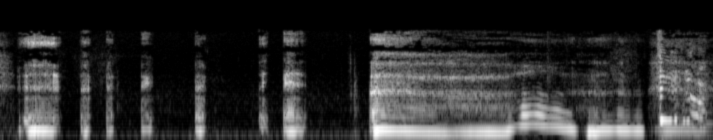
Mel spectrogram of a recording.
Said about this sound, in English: Are you sure he's alive? Is he still breathing? I can hear his breathing from here.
